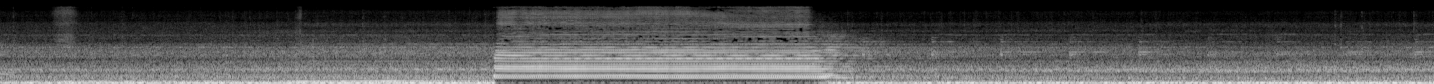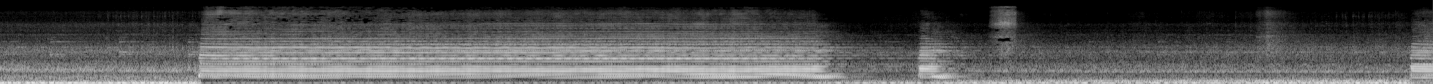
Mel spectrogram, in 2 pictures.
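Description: Norfolk Southern diesel freight locomotives passing close by with a loud, steady low engine rumble and wheels on the rails. The lead locomotive's air horn sounds a long chord-like blast about five seconds in lasting about three seconds, a longer one of about six seconds starting about sixteen seconds in, and a third begins at the very end.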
